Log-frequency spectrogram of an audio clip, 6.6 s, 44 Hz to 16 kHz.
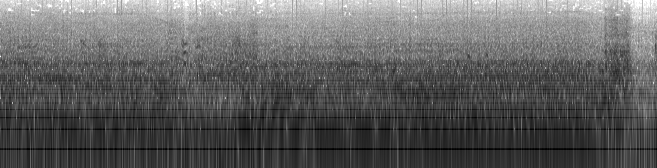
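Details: Case 188D diesel backhoe tractor after a year-long rebuild, first drive on a four-mile road trip, good oil pressure and water temperature: strong, steady drone that rises and settles smoothly with speed, no knocks or rattles; normal running.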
